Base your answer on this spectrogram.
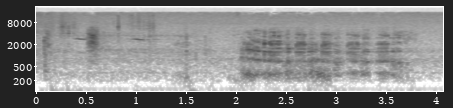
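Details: A rutting impala ram at sunset on a chilly, damp afternoon after rain, with rams fighting, gives harsh, rasping roars in a rapid pulsing series, about four bursts a second, after a quiet start with faint outdoor noise.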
